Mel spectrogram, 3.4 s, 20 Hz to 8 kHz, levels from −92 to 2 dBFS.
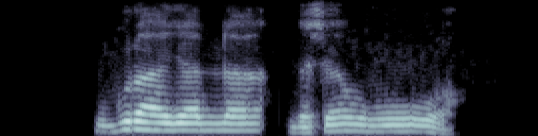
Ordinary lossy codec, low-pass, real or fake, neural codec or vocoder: Opus, 24 kbps; 7.2 kHz; fake; vocoder, 22.05 kHz, 80 mel bands, WaveNeXt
